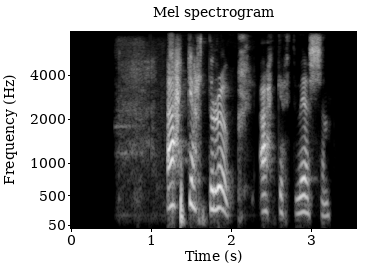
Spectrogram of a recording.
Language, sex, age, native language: Icelandic, female, 9, Icelandic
